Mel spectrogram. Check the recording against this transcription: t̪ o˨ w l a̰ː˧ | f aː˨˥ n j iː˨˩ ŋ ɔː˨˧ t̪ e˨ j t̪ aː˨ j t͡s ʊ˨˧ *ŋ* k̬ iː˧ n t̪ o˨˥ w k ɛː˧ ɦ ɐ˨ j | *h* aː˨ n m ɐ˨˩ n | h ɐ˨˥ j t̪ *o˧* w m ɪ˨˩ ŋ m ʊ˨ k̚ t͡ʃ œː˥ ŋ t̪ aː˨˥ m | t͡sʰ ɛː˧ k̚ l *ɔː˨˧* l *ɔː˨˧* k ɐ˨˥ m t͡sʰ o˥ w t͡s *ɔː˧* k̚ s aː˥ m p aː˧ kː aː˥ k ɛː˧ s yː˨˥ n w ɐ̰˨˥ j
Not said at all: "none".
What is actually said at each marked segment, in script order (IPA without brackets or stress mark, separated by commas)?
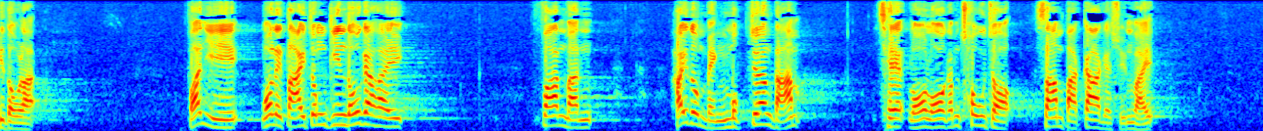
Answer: ŋ, f, o˧, ɔː˨˧, ɔː˨˧, ɔː˧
